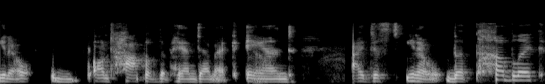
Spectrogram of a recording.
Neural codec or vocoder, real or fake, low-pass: none; real; 7.2 kHz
